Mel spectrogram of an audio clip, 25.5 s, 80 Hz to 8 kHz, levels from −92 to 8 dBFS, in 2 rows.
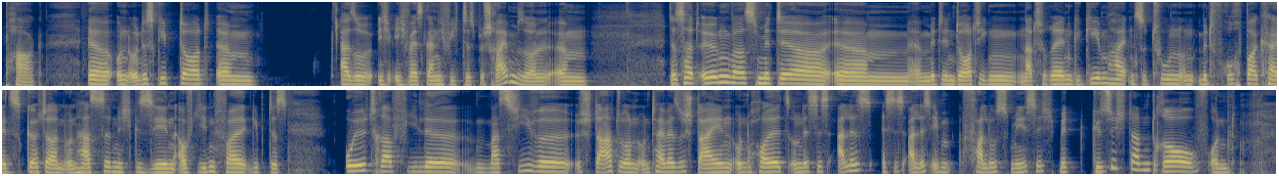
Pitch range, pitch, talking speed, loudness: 140-165 Hz, 150 Hz, 160 wpm, -16 LUFS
